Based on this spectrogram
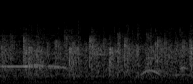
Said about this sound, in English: I need some more to stand to your feet, and let's clap our hands again and shout out to the Lord. Oh, hallelujah. Oh, hallelujah. Go ahead and clap your hands to the Lord today.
